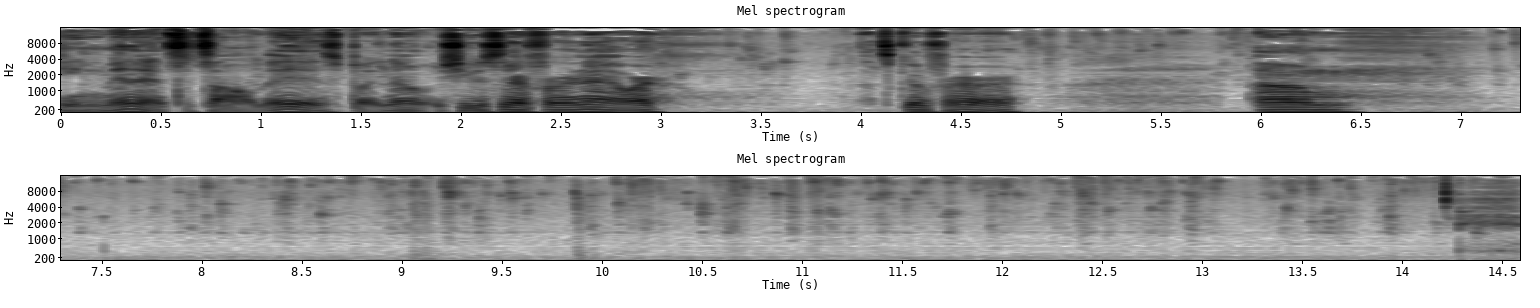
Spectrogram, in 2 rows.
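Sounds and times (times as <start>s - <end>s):
water dripping and pattering in a shower in the evening: 0.0s - 14.5s
speech: 0.2s - 3.2s, 4.2s - 4.9s, 6.0s - 6.6s.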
